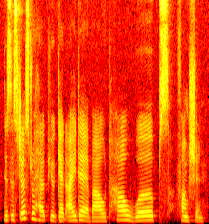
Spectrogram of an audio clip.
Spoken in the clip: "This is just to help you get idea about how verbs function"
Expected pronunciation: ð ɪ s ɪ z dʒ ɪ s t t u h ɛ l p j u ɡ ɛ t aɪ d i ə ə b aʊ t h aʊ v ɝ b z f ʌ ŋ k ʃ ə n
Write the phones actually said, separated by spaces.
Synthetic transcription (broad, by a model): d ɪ s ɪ s dʒ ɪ s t t u h ɛ l p j u ɡ ɛ t aɪ d i ə ə b aʊ t h aʊ w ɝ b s f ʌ ŋ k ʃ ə n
